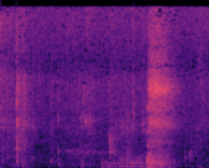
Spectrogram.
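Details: English bulldog, described as having a chat, indoors: soft clicks and snuffles, then a louder, rougher grumbling growl with a whine near the end, short bursts within two seconds.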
